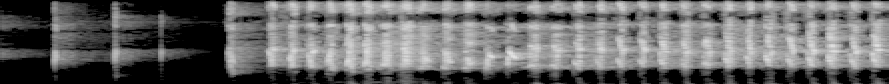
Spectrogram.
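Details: Ngekek chatter from a lovebird: a few clipped chirps, then a long, evenly pulsed rattle of harsh, buzzy notes, several per second, held without a break to the end.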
